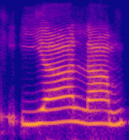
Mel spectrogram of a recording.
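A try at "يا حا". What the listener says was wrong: ইয়া, তারপর লামটা কোথায় পেলেন? এটা লাম লাগে তো? হ্যাঁ, এটা হচ্ছে হা। জি, এটা ইয়া তারপর হা।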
